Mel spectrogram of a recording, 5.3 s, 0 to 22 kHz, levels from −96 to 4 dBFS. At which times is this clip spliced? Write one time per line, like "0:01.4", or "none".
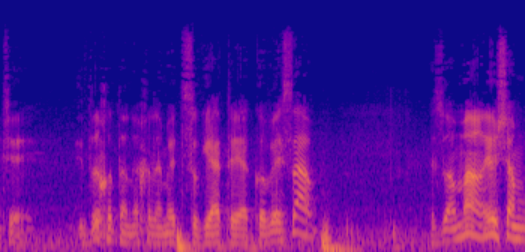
none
